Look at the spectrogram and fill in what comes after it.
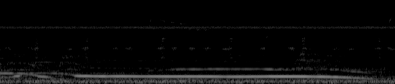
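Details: Spirit, a wolf at Wolf PAWS, joining the pack in howling: overlapping voices, one long steady mid-pitched howl that falls at the end over a higher second howl, with a constant high insect-like whine behind.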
